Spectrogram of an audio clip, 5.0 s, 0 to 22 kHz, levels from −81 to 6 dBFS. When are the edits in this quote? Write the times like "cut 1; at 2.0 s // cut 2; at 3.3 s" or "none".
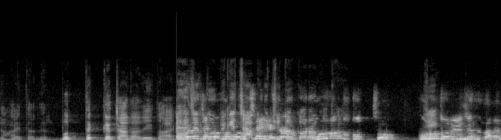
cut 1; at 1.8 s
